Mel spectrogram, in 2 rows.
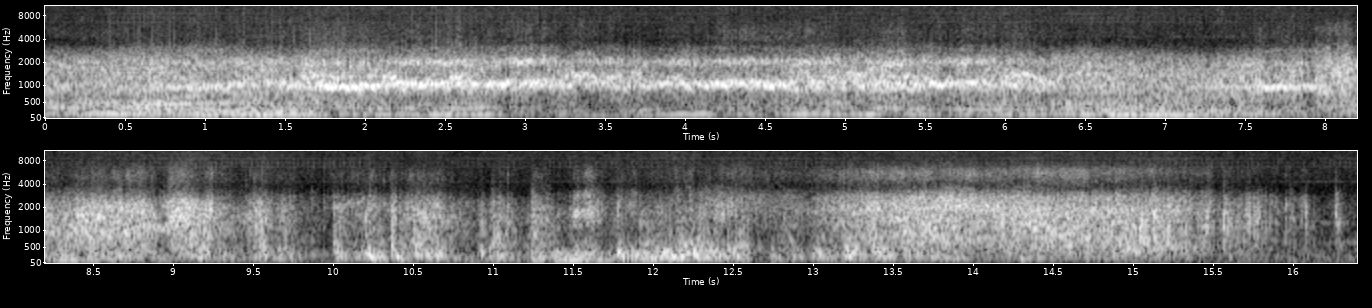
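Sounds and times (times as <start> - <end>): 
car engine roaring rumble: 0.0 - 16.3
car crashing off the road into a ditch and tree: 7.9 - 16.3
car window breaking: 8.0 - 16.3.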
